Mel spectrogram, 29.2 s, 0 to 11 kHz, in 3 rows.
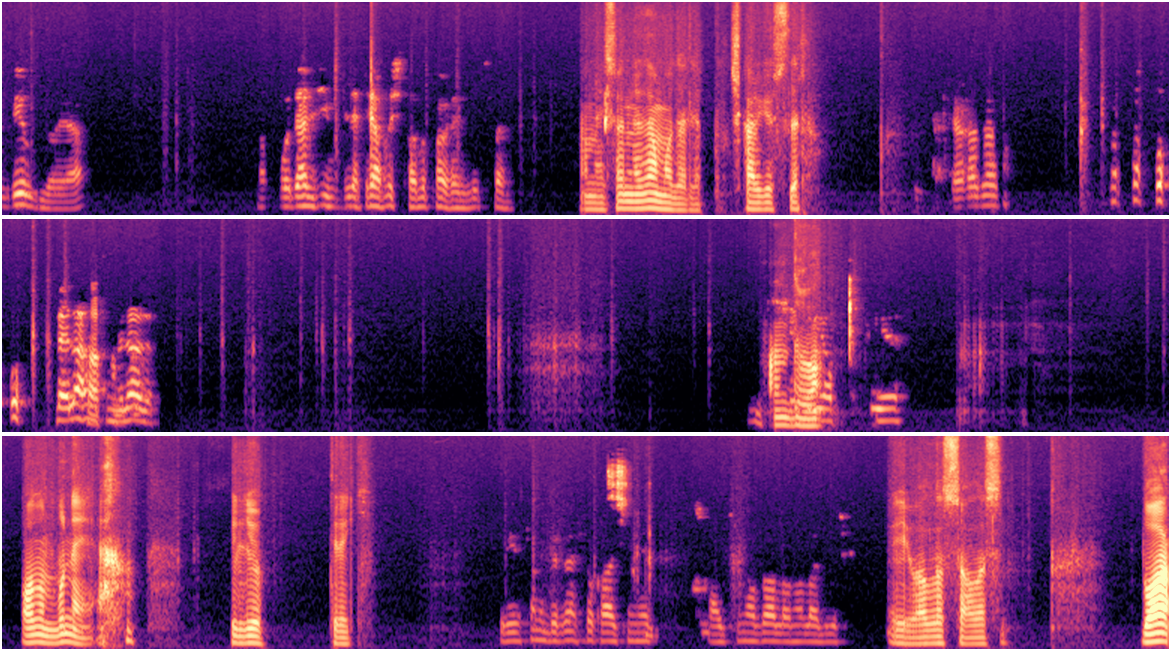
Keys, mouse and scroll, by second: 0.0 alt+click, 0.5 middle click, 1.2 2, 2.8 shift+middle click, 3.7 ctrl+click, 4.4 a, 5.7 middle click, 6.6 Tab, 6.6-8.4 middle drag, 8.4 Tab, 8.9 Tab, 9.4 /, 10.1 scroll down 1, 10.3 h, 11.3 scroll up 2, 12.3 alt+click, 15.4 KP_Decimal, 16.0-16.5 scroll down 7, 16.5-18.1 middle drag, 18.1 2, 19.3 scroll down 2, 19.8 Tab, 20.0 scroll down 1, 20.3 scroll up 1, 21.1 x, 21.3 scroll down 2, 21.9 scroll up 1, 22.1-23.6 drag, 24.1 scroll down 2, 24.4 scroll up 1, 24.4 scroll down 1, 27.1 middle click, 27.8 click, 28.4-29.1 middle drag.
